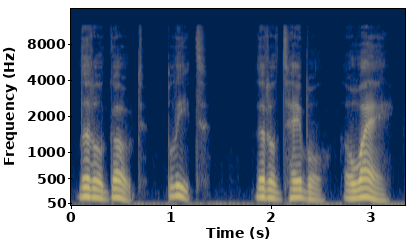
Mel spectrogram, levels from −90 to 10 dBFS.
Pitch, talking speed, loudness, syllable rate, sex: 140 Hz, 110 wpm, -18 LUFS, 4.2 syllables/s, male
